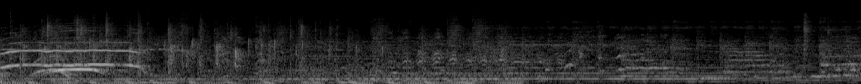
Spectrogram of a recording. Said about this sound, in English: One more time, big round of applause for Stephen Hawking, ladies and gentlemen.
